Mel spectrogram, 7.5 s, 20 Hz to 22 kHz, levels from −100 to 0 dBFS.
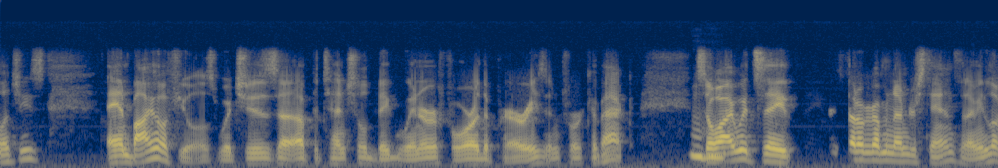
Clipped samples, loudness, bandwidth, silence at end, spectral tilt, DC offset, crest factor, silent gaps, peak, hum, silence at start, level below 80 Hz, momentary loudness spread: under 0.1%; -28 LUFS; 8 kHz; 0 s; -4 dB/octave; under 0.1%; 18 dB; none; -12 dBFS; none; 0 s; -66 dBFS; 13 LU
